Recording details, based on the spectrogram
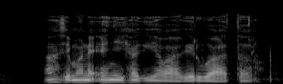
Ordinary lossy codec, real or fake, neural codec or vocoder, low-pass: none; real; none; none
